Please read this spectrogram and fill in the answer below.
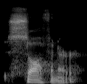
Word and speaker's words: softener: Remember, the T is silent. I cannot say softener, it's softener. This is fabric softener.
